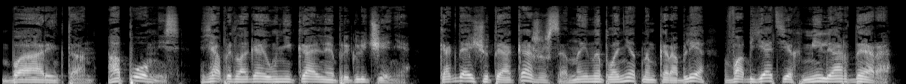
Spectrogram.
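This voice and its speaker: A man's voice: medium pitch, animated, normal speed, hardly any pauses, darkish tone, no echo, close to an everyday voice. A man voicing a brash young heir, full of himself and teasing, pushing his offers with a smug, playful tone. The voice stays close to the narrator's own, dry and close to the mic.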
